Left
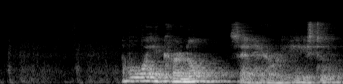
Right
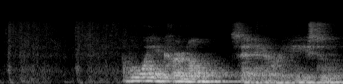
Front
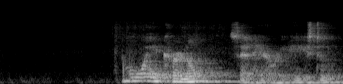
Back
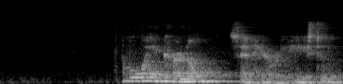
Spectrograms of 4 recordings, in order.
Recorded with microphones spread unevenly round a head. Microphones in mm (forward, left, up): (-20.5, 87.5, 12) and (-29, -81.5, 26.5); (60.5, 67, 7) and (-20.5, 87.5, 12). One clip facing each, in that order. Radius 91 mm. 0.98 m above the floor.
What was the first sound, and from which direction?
A man speaking, 50° left.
